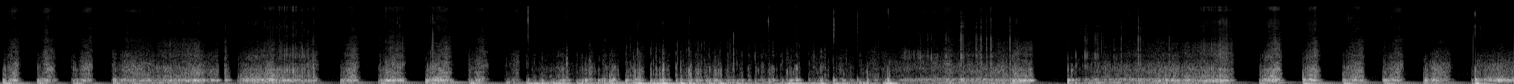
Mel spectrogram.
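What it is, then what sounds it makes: Foam microphone windscreen being scratched. Long white nails scratch a black foam windscreen on a silver microphone, producing a muffled, low, rumbling scrape. The sound comes in bursts of scratching separated by brief silent gaps, with almost no bright content.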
